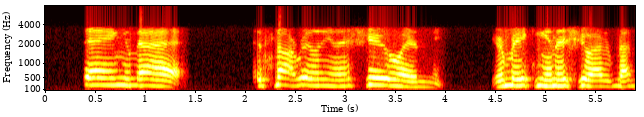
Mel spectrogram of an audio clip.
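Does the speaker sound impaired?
Yes: cerebral palsy; muscle spasms, trouble holding cup, drinks through straw, uses voice dictation software; chokes on liquids or spills when drinking from cup.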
